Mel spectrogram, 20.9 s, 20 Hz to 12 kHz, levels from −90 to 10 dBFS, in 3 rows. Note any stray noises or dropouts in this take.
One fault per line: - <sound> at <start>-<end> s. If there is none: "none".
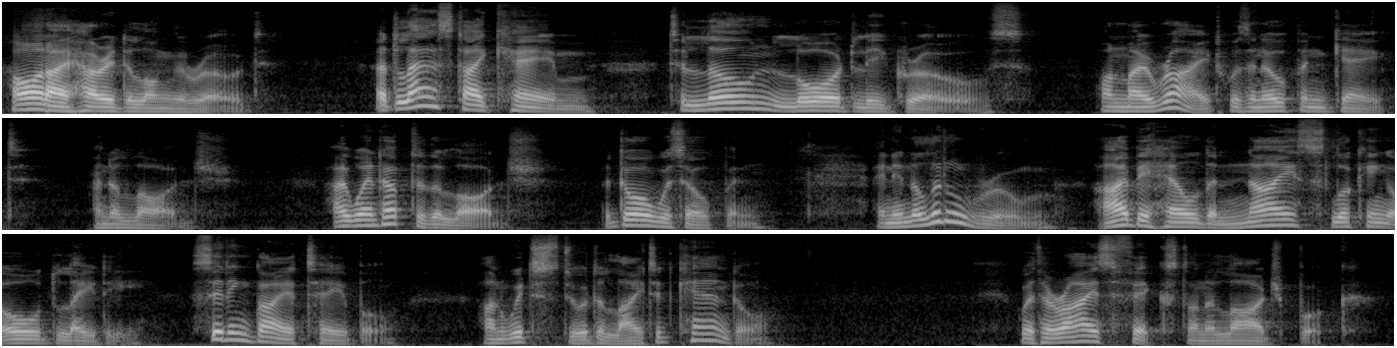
none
